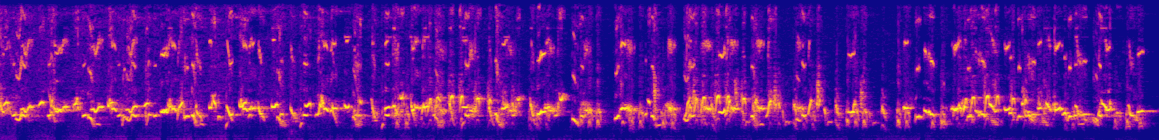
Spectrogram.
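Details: Yellow-vented bulbul in eager, long, rapid song meant to spur other bulbuls into singing. Nearly nine seconds of dense, bubbly chatter, briefly thinning around the fourth second, then resuming at full pace.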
